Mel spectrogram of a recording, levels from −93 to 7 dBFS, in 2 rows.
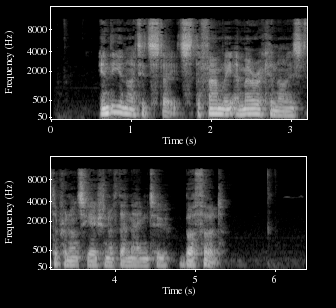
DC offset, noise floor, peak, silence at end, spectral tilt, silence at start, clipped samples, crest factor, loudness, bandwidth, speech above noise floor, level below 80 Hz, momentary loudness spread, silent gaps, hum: under 0.1%; -67 dBFS; -6 dBFS; 1.05 s; -4.5 dB/octave; 0.6 s; under 0.1%; 18 dB; -23 LUFS; 11.5 kHz; 44 dB; -46 dBFS; 9 LU; none; none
